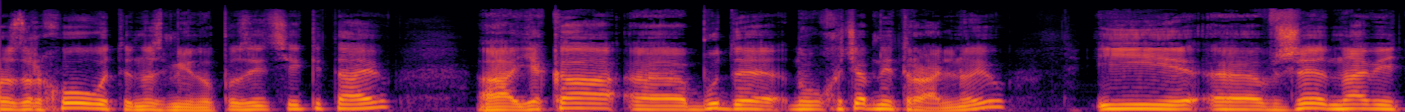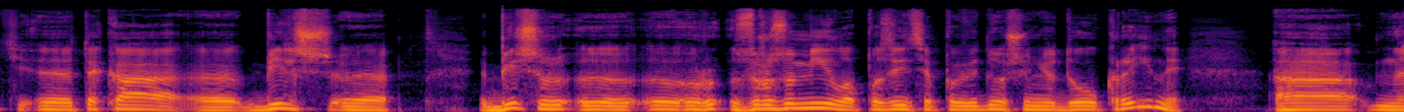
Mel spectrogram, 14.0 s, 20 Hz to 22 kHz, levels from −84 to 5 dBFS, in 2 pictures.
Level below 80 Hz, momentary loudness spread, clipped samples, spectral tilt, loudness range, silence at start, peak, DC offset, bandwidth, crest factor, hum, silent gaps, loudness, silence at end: -48 dBFS; 5 LU; under 0.1%; -5.5 dB/octave; 1 LU; 0 s; -2 dBFS; 0.2%; 16 kHz; 16 dB; none; none; -18 LUFS; 0 s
